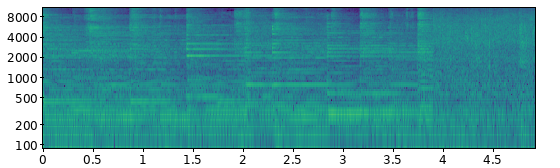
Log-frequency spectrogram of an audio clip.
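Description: An elderly man strums an acoustic guitar close by.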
